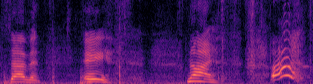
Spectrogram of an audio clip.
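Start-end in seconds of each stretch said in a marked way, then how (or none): 2.7-3.0 sudden high yelp mid-count; startled yelp. Real, not acted. Surprised yelp as the volley fails. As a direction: coach yelps as the ball gets away.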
